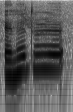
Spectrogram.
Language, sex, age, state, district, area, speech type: Assamese, female, 18-30, Assam, Dibrugarh, rural, spontaneous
